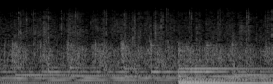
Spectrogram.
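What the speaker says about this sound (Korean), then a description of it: "큰 박수로 화답해 주시기 바랍니다" Steady applause from a crowd at a Democratic Party of Korea candidates' rally fills the clip, with a sustained musical tone underneath that shifts partway through.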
